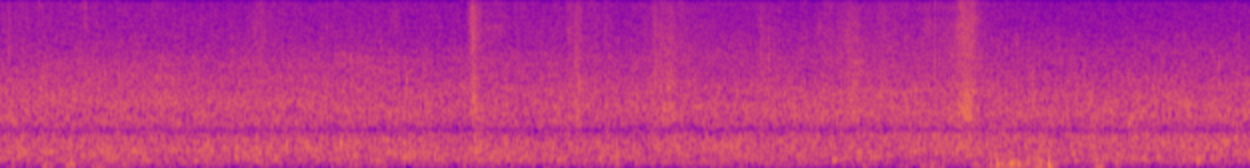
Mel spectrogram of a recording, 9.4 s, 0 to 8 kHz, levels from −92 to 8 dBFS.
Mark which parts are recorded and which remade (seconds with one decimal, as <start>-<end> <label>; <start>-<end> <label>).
0.0-4.7 recorded; 4.7-5.7 remade; 5.7-6.2 recorded; 6.2-7.4 remade; 7.4-9.4 recorded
